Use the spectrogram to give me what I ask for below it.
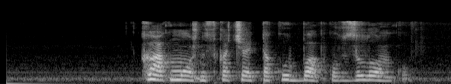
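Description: Speech, with pre-emphasis left on from 2.61 s to the end: an FM 50 µs treble boost, about 10 dB at 10 kHz, goes uncorrected, so it sounds thin, bright and sibilant.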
